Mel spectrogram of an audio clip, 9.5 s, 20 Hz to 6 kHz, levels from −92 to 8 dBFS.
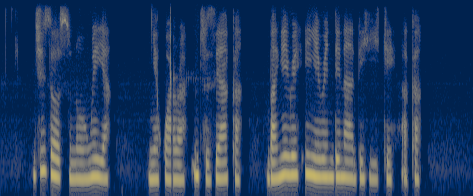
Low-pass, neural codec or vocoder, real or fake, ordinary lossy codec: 5.4 kHz; none; real; Opus, 24 kbps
